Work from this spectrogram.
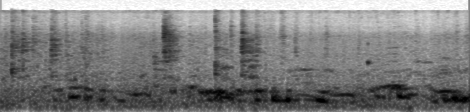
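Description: Pigeons of a high-flying crossbred breed coo close by in soft, repeated throaty rolls, a few overlapping calls with no talking.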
